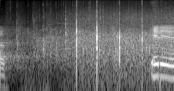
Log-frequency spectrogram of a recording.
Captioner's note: audience applause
